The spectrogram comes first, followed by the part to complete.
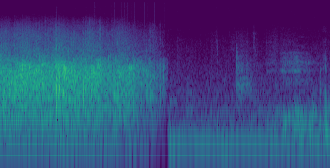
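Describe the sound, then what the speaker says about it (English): Audience at a graduation celebration and awards ceremony claps in a dense round of applause that fades out after about a second and a half, leaving quiet room tone. "I appreciate you doing a round of applause for them"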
